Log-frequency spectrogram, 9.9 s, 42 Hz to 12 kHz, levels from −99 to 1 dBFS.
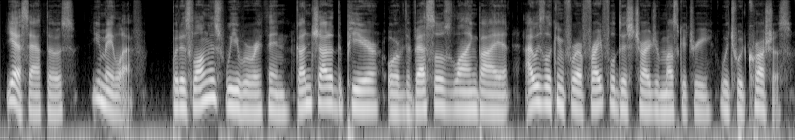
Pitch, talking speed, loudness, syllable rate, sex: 150 Hz, 215 wpm, -19 LUFS, 5.4 syllables/s, male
